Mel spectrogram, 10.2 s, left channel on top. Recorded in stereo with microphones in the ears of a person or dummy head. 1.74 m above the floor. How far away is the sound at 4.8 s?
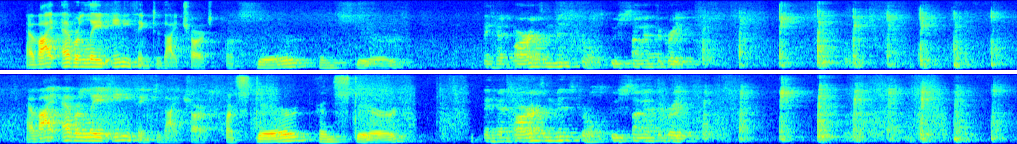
About 4.5 m.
